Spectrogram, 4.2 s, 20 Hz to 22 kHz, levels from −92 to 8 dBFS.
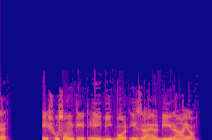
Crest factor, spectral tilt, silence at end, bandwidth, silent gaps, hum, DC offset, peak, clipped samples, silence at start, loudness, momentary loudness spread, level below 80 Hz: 12 dB; -5 dB/octave; 0.35 s; 9.6 kHz; 0.32-0.84 s; none; under 0.1%; -8 dBFS; under 0.1%; 0 s; -19 LUFS; 7 LU; -58 dBFS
